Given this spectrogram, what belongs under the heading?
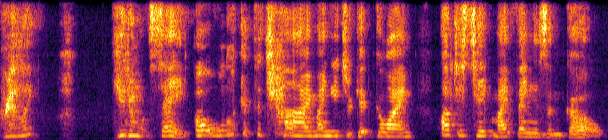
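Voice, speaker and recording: An older woman playing a nosy, gossiping neighborhood busybody in an amateur radio comedy, chatty and insinuating with a husky, creaky voice. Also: high-pitched, unhurried, slight background noise. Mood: flustered.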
